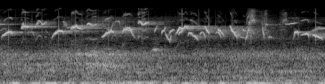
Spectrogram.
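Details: Mountain white-eye in full song on a tutor recording: high, sliding twitters and short whistled chirps, about two a second and irregular, over faint low background hum.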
